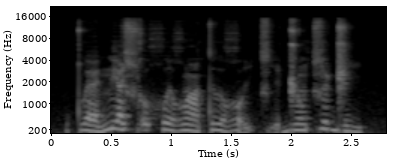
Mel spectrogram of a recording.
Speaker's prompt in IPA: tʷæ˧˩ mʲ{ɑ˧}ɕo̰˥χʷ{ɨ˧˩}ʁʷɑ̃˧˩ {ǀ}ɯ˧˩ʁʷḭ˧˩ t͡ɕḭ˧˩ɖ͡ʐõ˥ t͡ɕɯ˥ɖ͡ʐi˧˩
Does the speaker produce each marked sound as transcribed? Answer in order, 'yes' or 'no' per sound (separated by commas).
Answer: no, no, no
